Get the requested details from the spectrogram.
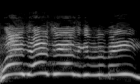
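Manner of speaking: very high, nervous squeak. Retelling his own reaction on hearing he was asked for: Pee-Wee Herman voice. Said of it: "I do the opposite".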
